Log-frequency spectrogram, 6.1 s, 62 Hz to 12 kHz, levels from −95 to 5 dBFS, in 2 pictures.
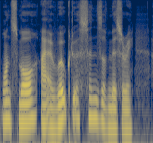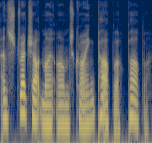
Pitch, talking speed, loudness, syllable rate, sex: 130 Hz, 165 wpm, -20 LUFS, 4.6 syllables/s, male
